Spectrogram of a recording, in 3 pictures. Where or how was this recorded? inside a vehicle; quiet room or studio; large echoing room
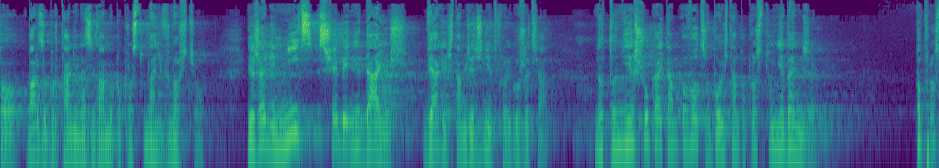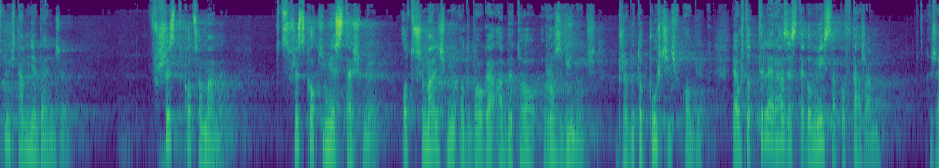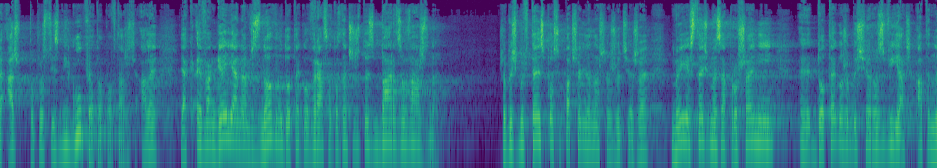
large echoing room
